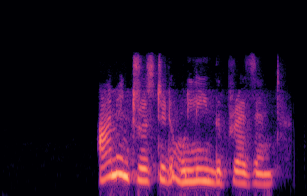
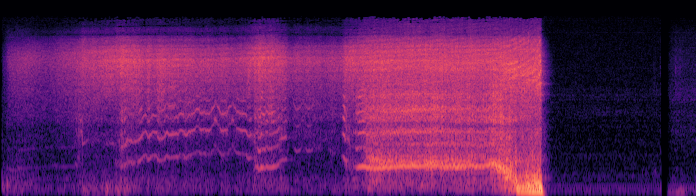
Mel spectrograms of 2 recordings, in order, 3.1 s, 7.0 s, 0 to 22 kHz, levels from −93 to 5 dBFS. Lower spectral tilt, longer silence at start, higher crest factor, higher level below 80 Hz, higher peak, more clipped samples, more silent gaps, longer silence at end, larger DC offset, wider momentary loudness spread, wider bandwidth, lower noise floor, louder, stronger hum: first, -5.5 dB/octave vs -2 dB/octave; first, 1 s vs 0.1 s; second, 16 dB vs 22 dB; second, -68 dBFS vs -36 dBFS; second, -6 dBFS vs -2 dBFS; neither; neither; second, 0.35 s vs 1.5 s; neither; second, 10 LU vs 15 LU; second, 8 kHz vs 16.5 kHz; first, -86 dBFS vs -65 dBFS; about the same, -20 LUFS vs -20 LUFS; neither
